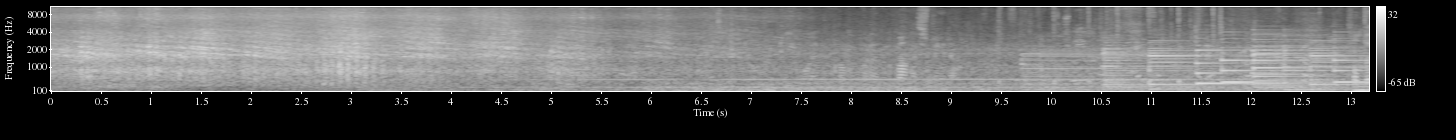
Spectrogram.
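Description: Passenger train on the Stuttgart to Terezin line rolling along rails: steady rumble and rhythmic clickety-clack with some wheel squeal, under people talking aboard the carriage.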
